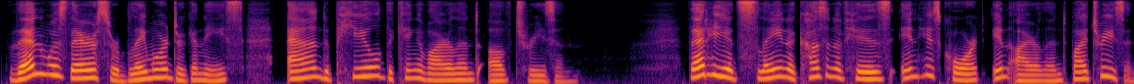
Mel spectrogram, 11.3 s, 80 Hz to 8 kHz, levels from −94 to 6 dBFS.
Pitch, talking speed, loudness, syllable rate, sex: 215 Hz, 160 wpm, -20 LUFS, 4.6 syllables/s, female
